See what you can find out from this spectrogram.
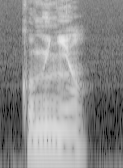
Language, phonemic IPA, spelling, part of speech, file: French, /kɔ.my.njɑ̃/, communiant, verb / noun, Fr-communiant.ogg
- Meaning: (verb) present participle of communier; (noun) communicant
